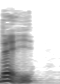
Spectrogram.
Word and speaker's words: dig: This is written like D-I-G but pronounced G-E-J.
